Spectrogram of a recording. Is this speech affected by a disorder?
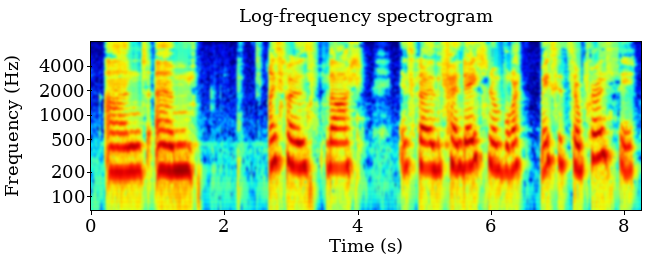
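Yes: Friedreich's ataxia; diagnosed at age 13, rare progressive neuromuscular condition, nerve damage and muscle weakness; not yet on omaveloxolone (Skyclarys), awaiting HSE reimbursement decision.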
